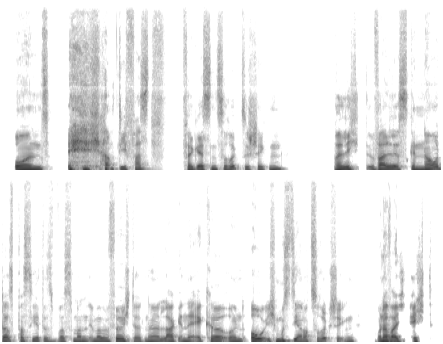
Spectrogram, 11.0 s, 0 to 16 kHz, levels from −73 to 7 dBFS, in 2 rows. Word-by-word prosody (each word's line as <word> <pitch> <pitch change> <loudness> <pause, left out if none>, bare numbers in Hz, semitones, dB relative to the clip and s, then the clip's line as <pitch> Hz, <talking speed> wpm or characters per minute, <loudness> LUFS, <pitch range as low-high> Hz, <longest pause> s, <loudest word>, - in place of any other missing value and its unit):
und 145 0 +5 0.2
ich 145 +2 +3
habe 165 -1 0
die 145 -3 0
fast 160 +3 -4
v - - -16 0.2
vergessen, 140 +2 +1
zurückzuschicken, 140 - -3 0.6
weil 135 +2 +5
ich 150 0 0
weil 135 -2 +3
es 130 -1 -1
genau 140 +8 +3
das 175 -1 -1
passiert 155 -2 -4
ist, 145 -1 -7
was 140 0 -5
man 140 -1 -2
immer 140 0 -2
befürchtet, 145 - -1
ne? 145 +3 -1
Lag 135 +1 -1
in 135 -1 -4
der 120 -1 -3
Ecke 180 +8 0
und, 155 0 -3
„oh, 170 +1 +5
ich 135 - -6
muss 180 +2 0
die 155 - 0
ja 150 - 0
noch 155 0 -4
zurückschicken“. 155 -4 -7 0.2
Und 140 - +1
da 160 - +7
war 140 - +4
ich 135 - -5
echt 140 - -4
145 Hz, 210 wpm, -22 LUFS, 140-160 Hz, 0.6 s, da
